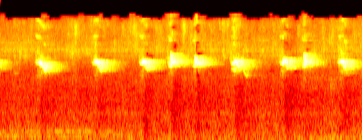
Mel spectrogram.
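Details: House finch at a hummingbird feeder in San Francisco during summer breeding season, feeding on nectar: a steady run of short, high, slightly rising chirps, each about half a second apart, over a faint low hum.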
